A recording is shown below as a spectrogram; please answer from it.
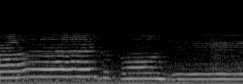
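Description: A woman's solo voice singing a slow hymn, holding long notes, stepping up in pitch about a quarter of a second in and dropping to a lower note about a second in, over a steady low hum.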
